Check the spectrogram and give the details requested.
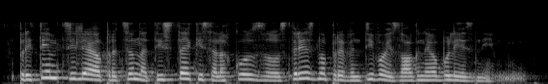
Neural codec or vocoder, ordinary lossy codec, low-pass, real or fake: codec, 16 kHz, 4.8 kbps, FACodec; none; 7.2 kHz; fake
